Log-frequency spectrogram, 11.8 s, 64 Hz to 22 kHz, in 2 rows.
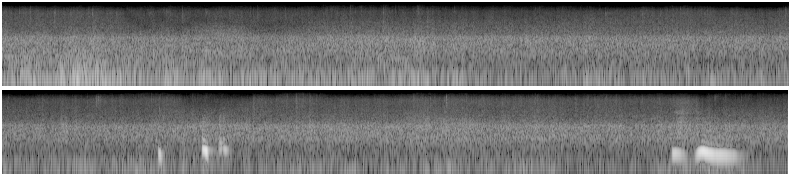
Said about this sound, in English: There's nothing better than the rain. Okay, there are some things that are better than the rain, but it's definitely on my top 5 list. Let's sit outside and just watch the rain. It's not cold or anything. It's just nice.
